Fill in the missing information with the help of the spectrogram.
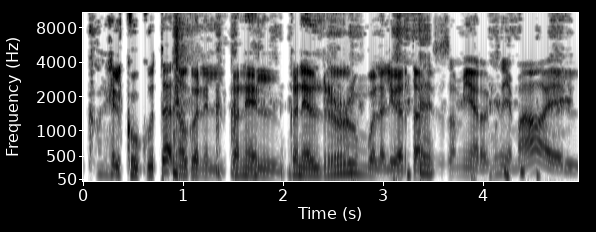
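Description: A man's voice: medium pitch, steady tone, fairly quick, a crowd in the background. A Colombian man from Neiva, co-hosting a podcast in casual, joking, slangy chat on a phone mic. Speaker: podcast co-host.

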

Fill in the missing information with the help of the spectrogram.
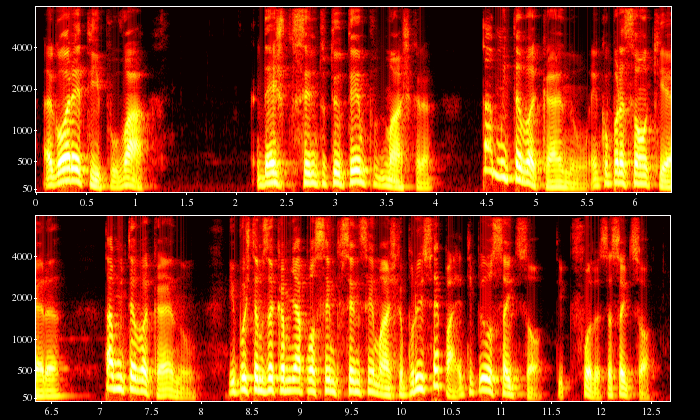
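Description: A young man with a European Portuguese accent talks alone into his podcast mic, spinning everyday stories into an animated rant full of casual swearing. His voice is mellow and warm, sitting at an ordinary pitch. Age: young adult. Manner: animated storyteller, ranting, swears freely. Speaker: podcast host. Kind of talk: casual solo podcast monologue.

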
